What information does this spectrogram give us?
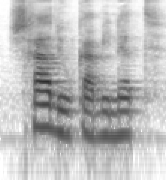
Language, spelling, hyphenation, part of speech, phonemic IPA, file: Dutch, schaduwkabinet, scha‧duw‧ka‧bi‧net, noun, /ˈsxaː.dyu̯.kaː.biˌnɛt/, Nl-schaduwkabinet.ogg
- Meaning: shadow cabinet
